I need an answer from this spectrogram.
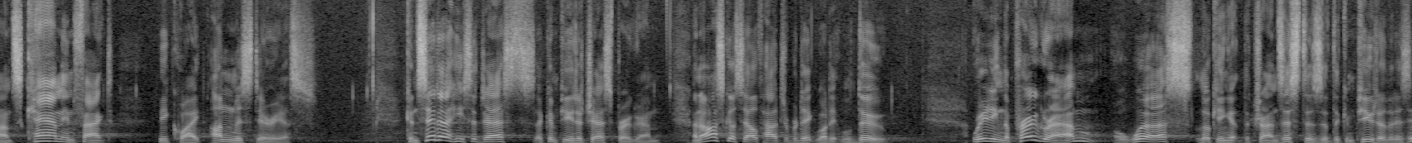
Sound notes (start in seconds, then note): none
